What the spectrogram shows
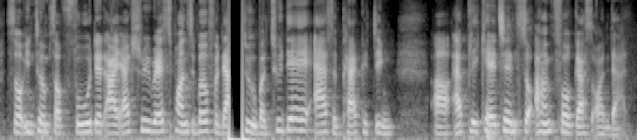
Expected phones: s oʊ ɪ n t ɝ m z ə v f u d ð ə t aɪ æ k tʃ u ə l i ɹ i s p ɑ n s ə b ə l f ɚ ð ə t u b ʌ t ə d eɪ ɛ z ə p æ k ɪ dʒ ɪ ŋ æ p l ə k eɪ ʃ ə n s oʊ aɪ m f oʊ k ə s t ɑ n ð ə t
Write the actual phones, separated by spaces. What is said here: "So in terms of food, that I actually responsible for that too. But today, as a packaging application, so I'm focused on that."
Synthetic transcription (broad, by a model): s oʊ ɪ n t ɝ m s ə f f u d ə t aɪ æ k tʃ u ə l i ɹ i s p ɑ n s ə b ə l f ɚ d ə t u b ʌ t ə d eɪ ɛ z ə p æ k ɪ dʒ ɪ ŋ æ p l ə k eɪ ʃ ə n s oʊ aɪ m f oʊ k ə s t ɑ n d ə t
